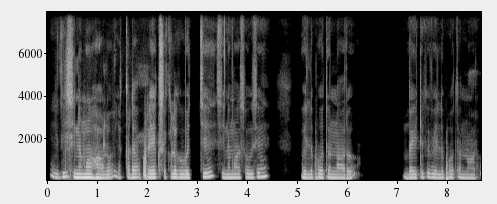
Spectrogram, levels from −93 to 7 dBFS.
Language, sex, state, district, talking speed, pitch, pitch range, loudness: Telugu, male, Andhra Pradesh, Visakhapatnam, 85 wpm, 165 Hz, 160-180 Hz, -17 LUFS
